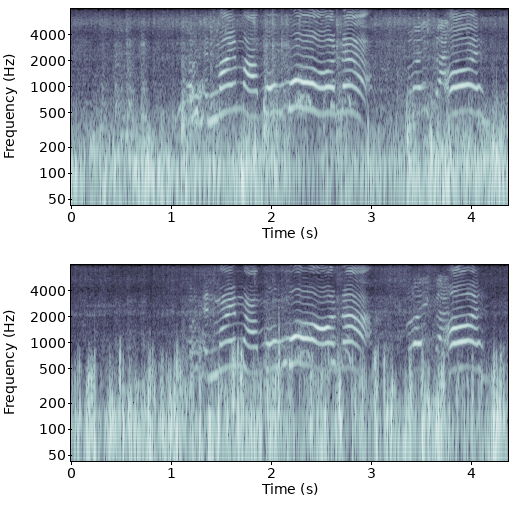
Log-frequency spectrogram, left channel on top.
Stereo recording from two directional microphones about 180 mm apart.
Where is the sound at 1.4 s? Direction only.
10° right (ahead or behind).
